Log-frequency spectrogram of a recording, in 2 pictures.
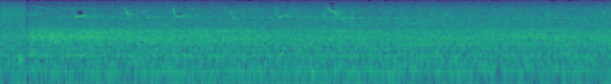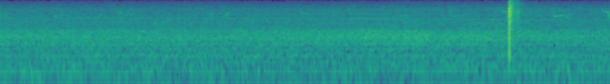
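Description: Open-air ambience with birds chirping in short calls over a steady faint background noise, and one sharp click about eight seconds in.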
